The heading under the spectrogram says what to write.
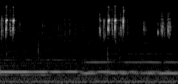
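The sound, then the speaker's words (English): Crickets chirp in short, high-pitched bursts of rapid pulses, separated by brief pauses, over a faint steady drone in the background. No one speaks. “As they listened to the crickets, they didn't notice that Grandmother had found them and was listening quietly on the other side of the tree.”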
